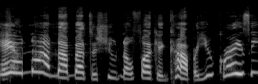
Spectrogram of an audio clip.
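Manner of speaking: loud disbelieving voice.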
